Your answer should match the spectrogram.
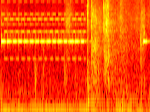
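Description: Mobile phone ringing: a steady, high electronic ring tone that cuts off abruptly just over a second in, followed by a short rustle of the phone being handled.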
